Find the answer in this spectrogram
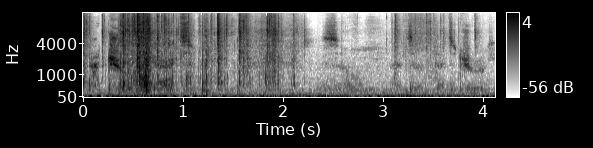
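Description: Cellophane wrapper of a baseball-card rack pack crinkling and crackling as cards are pulled out of it by hand. It is densest and loudest in the first two seconds, then turns into softer, sparser rustling.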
